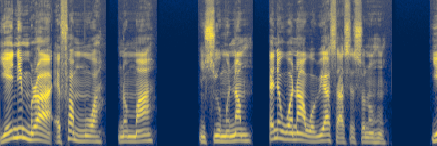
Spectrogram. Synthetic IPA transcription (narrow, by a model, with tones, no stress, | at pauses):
jɛ˨˦nĩ˦m̩˦m˨ɾa˦a˨ʔɛ˨fa˦m̩˨mʊ̃˦wa˦ | nʊ̃˨m̩˨˦mã˨˦ | n̩˨si˨o˨mũ˨nã˦m | ɛ˦nɪ̃˦wɔ˦nã˦a˨wɔ˨ɥɪ˦a˦sa̰ː˨sɪ˦sʊ˦nʊ̃˦ɦʊ̃˦ | j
